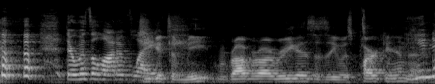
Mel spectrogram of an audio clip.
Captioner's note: laughing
